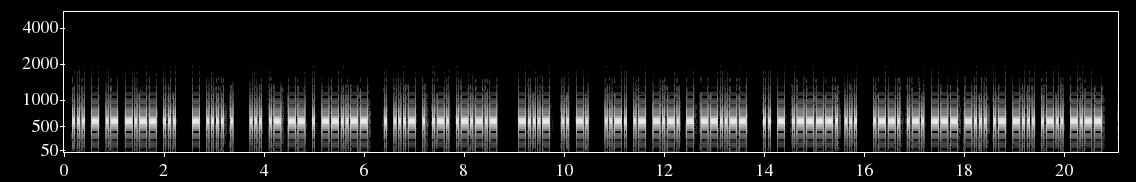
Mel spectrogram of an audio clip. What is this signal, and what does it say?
Morse code, heard as a keyed tone, about 25 wpm, 600 Hz. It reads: STAYS THE SAME, EVER. <BT> IN FACT, IT'S PROBABLY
